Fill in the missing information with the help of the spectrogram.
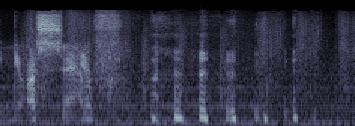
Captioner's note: laughter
